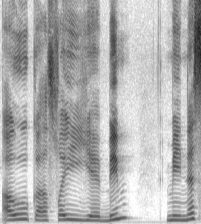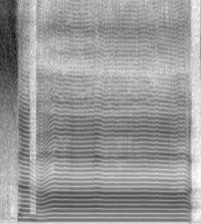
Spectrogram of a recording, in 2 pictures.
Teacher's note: دو زیر ہے اس کو ہم اس میم سے ملا دیں گے اور اس پہ ہم غنہ بھی کریں گے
